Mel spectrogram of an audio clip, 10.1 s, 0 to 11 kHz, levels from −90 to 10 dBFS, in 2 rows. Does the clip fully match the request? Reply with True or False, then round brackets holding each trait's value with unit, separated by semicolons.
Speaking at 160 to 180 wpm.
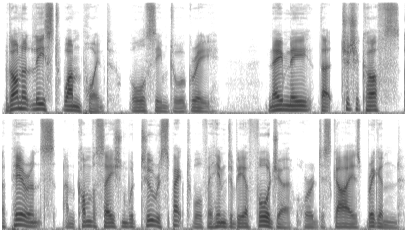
True (165 wpm)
